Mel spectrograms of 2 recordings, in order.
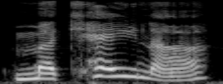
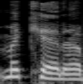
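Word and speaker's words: Makena: know now is that the girls names are pronounced mccaina not mckenna but mccaina and then uh marissa is maritza so maritza apparently mccaina is a swahili name from the nation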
